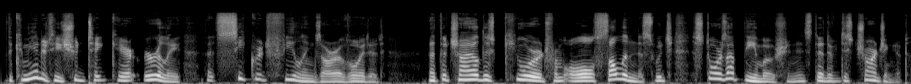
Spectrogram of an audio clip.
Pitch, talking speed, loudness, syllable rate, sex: 170 Hz, 185 wpm, -17 LUFS, 5.6 syllables/s, male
